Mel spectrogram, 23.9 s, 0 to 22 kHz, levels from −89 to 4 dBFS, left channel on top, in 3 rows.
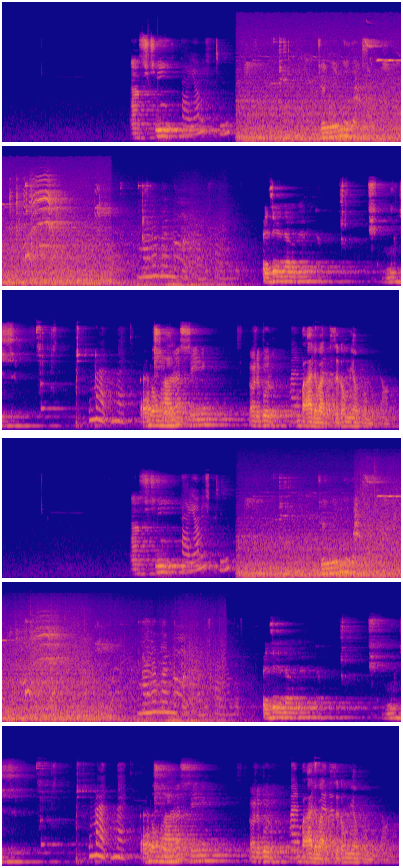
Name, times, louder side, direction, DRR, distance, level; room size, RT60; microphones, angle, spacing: voice 1, 2.6-3.4 5.5-5.7 6.3-7.3 8.5-8.6 13.2-14.4 14.8-14.9 15.3-16.3 16.7-16.8 17.4-17.5 18.7-20.2 20.9-21.4, left 2 dB, 60° left, 2.1 m, -26 dB
voice 2, 3.6-4.6 10.7-12.7 17.7-18.5 19.5-19.6 21.7-22.6, right 3 dB, 50° right, 1.0 m, -32 dB
sound 1, 4.7-10.2, left 3 dB, 45° left, 2.1 m, -27 dB
sound 2, 7.0-12.5, right 3 dB, 80° right, 1.6 m, -35 dB
voice 3, 18.8-19.4 21.8-23.7, left 2 dB, 30° left, 1.6 m, -24 dB
25.5 x 25.5 x 6.9 m
head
